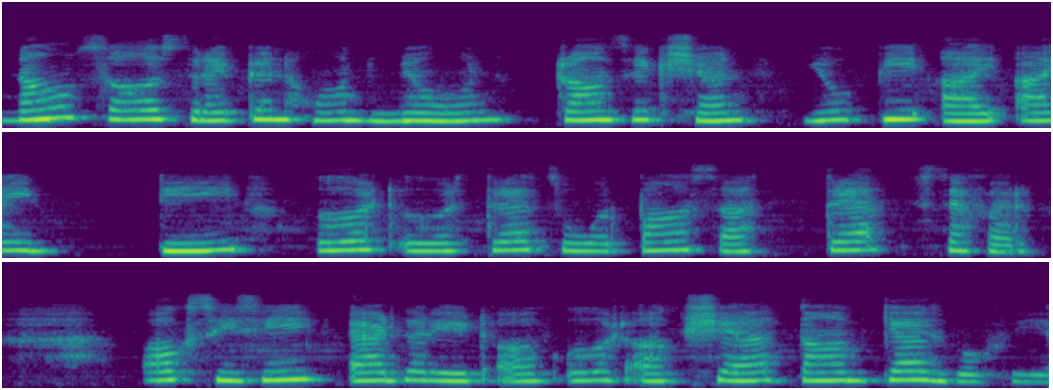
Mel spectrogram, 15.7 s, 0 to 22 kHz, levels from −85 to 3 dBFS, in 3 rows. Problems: none marked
